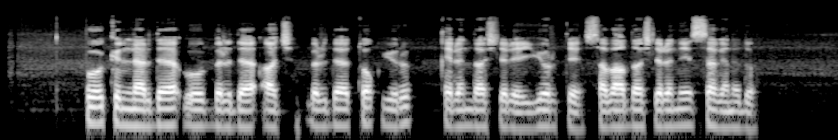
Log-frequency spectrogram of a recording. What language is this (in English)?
Uyghur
